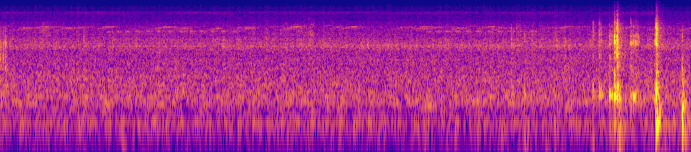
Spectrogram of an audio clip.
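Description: Hot oil sizzling steadily in a wok over a gas flame as turmeric is spooned in, with a few sharp clicks about six seconds in.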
